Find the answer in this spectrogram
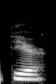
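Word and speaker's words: DIER: level the die er do you pronounce that deer or is it just d-i-e-r I pronounce it as a deer okay that's good to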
